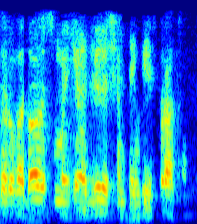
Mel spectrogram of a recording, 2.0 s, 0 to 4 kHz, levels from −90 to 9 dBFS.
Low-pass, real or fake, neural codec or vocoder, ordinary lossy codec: 3.6 kHz; fake; codec, 44.1 kHz, 2.6 kbps, DAC; MP3, 24 kbps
